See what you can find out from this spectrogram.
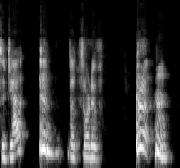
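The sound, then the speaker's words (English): A person coughs repeatedly in a series of short, rough, voiced bursts grouped in quick clusters with brief pauses between them. The coughs are loud and heard alone. “sorry, I'm going to have to cut that out because I coughed a lot.”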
